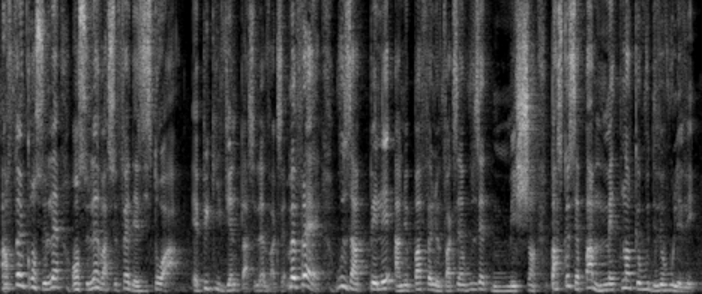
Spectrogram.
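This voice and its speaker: A man's voice: fairly high pitch, expressive, fairly quick, few pauses, fairly bright tone. A man delivering an impassioned, exhortative monologue, repeating phrases and calling his listeners brothers. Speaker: preacher addressing followers.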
